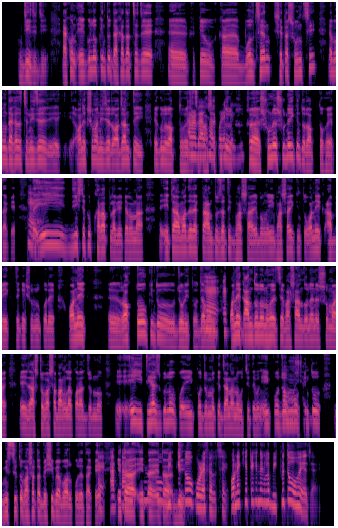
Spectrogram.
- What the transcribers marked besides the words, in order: none
- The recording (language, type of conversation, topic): Bengali, podcast, ভাষা তোমার পরিচয় কীভাবে প্রভাবিত করেছে?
